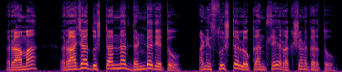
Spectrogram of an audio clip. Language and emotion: Marathi, neutral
